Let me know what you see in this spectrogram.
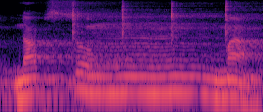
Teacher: Alimat nafsum, ini tanwin lumatain bertemu dengan mim, ini digunakan 3 ketukan, ada mim tasjid, ditahan 3 ketukan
